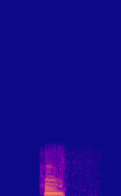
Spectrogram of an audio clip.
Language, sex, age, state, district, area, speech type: Santali, male, 18-30, Jharkhand, Pakur, rural, conversation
